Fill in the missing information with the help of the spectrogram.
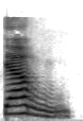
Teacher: You're lifting your tongue up to make this ra heavy. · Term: ra will be heavy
